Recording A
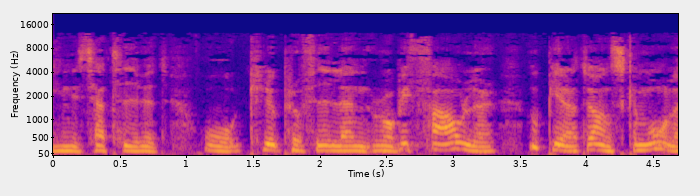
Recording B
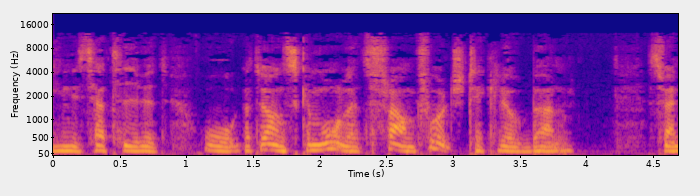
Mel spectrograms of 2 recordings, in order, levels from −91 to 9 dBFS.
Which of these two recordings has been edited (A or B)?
B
